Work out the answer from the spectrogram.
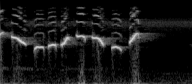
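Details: Male crested darkeye from Nusa Tenggara, Indonesia, singing loudly as a lure to stimulate other birds to sing: a quick run of clear whistled notes, some sliding up, others dropping, eight phrases in under two seconds.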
